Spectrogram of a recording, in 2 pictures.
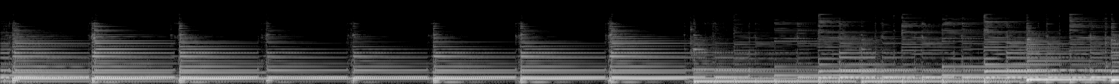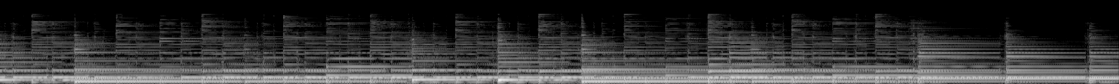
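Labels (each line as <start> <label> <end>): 0.0 Intermittent, melodic, and rhythmic guitar playing repeats. 6.9
6.9 A melodic, smooth guitar playing a steady, rhythmic, and repeating pattern. 22.4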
